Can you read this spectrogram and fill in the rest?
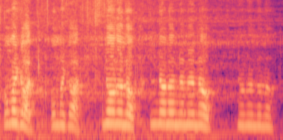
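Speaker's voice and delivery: high, loud frantic screams of no; panicked screaming. Real, not acted. Gamer as the flame ogre breaks into her cave, terrified screaming. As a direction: scream in real terror.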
